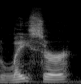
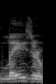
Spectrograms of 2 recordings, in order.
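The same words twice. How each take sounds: First: The middle consonant is an S sound. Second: The middle consonant is a Z sound. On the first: The speaker calls it wrong. "You don't say laser" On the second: The speaker calls it right. "spelled laser with a Z because that's how you say it"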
